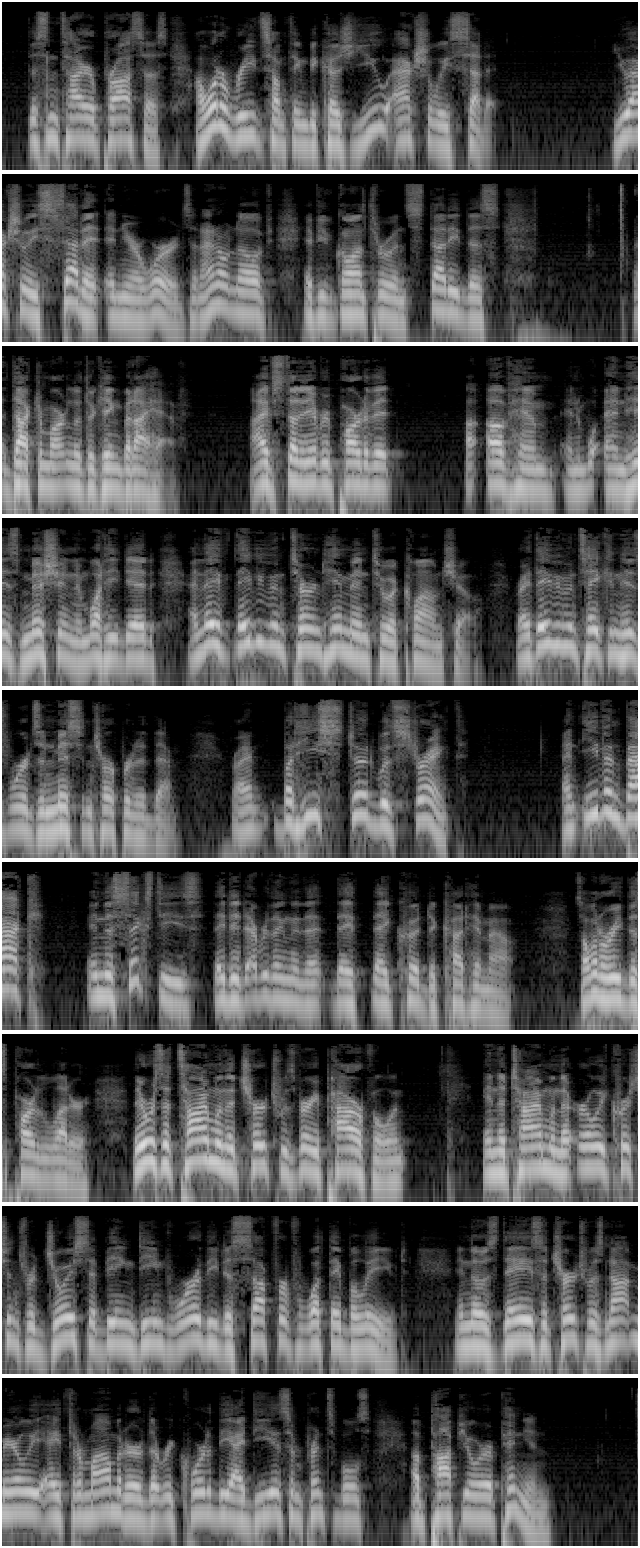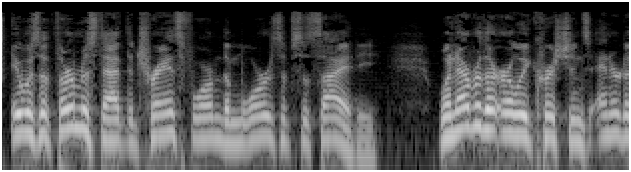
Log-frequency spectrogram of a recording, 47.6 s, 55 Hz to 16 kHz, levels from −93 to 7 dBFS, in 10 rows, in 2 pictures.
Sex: male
